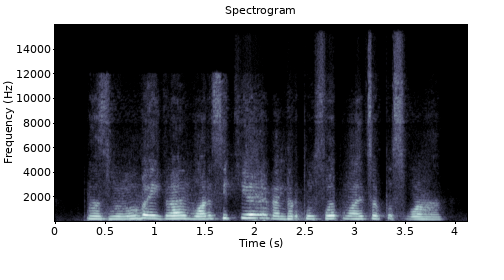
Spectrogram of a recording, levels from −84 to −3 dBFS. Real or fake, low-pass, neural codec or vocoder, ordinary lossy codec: fake; 14.4 kHz; codec, 44.1 kHz, 0.9 kbps, DAC; Opus, 24 kbps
